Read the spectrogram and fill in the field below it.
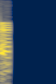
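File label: Raleigh Police North District Tactical, p25; wake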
